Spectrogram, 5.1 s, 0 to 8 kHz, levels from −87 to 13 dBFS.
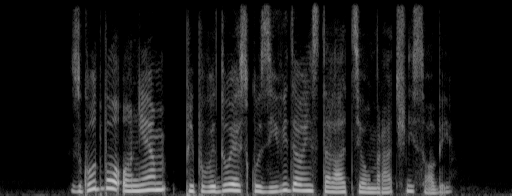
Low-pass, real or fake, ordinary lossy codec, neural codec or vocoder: none; fake; none; codec, 16 kHz, 4 kbps, X-Codec, WavLM features, trained on Multilingual LibriSpeech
